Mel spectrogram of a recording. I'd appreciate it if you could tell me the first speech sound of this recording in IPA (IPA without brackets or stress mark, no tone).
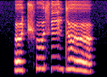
œ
